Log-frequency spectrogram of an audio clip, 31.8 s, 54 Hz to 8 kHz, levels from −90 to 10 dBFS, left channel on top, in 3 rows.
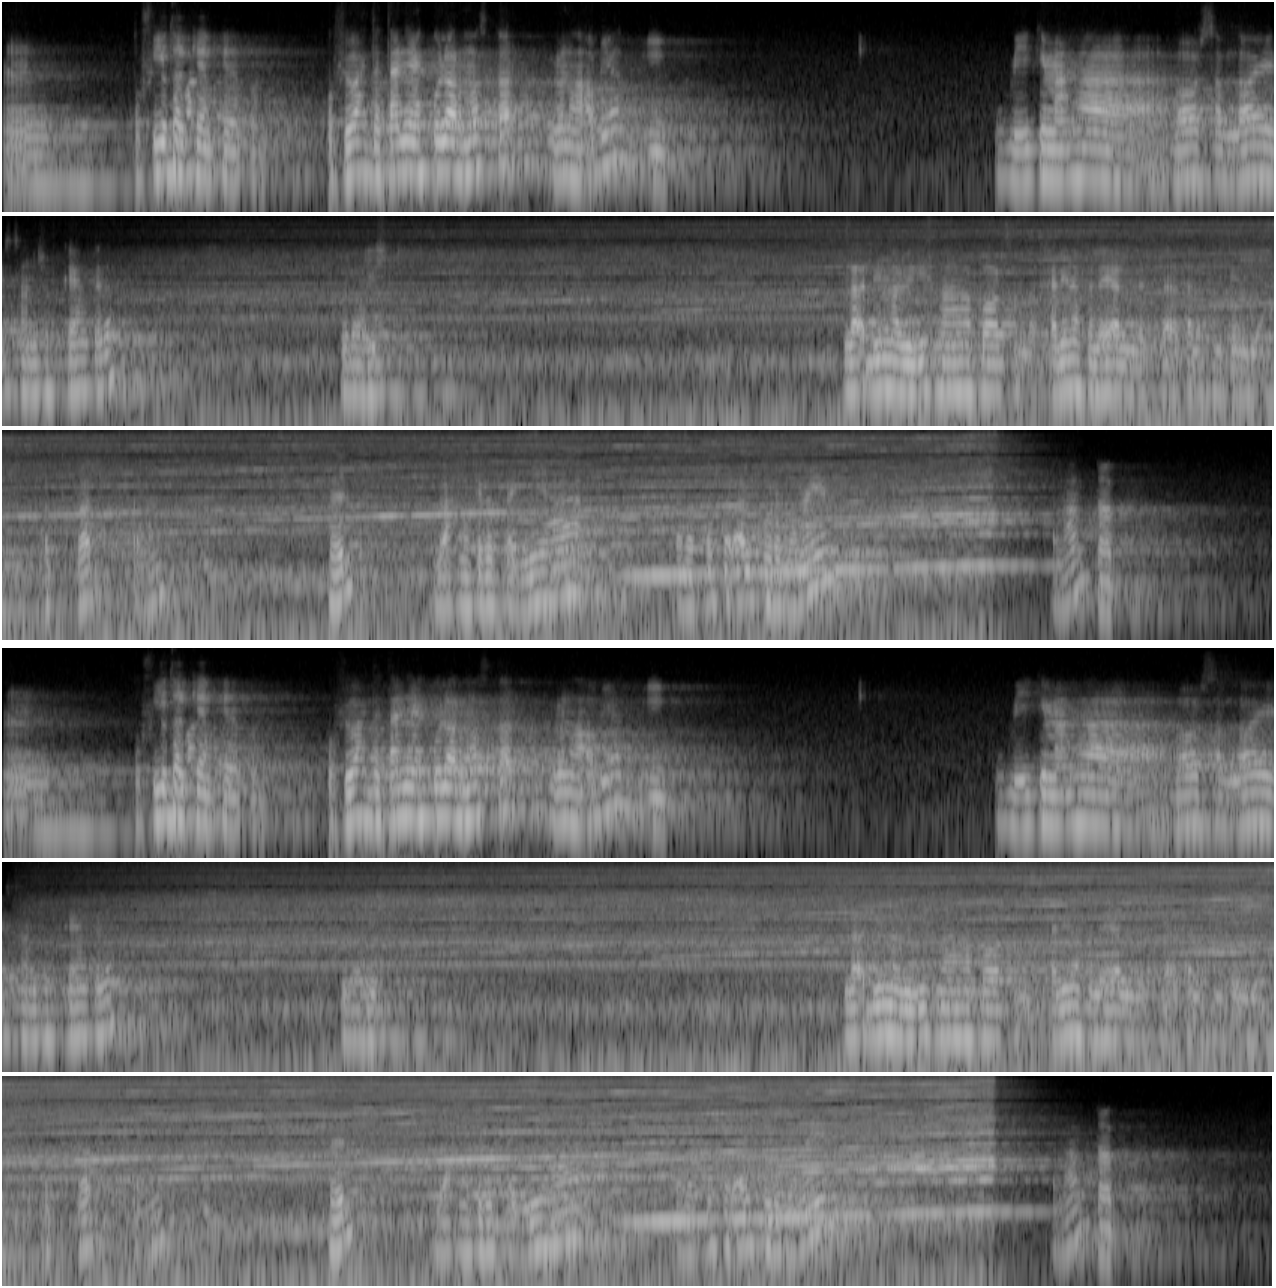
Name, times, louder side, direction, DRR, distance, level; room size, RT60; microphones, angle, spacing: voice 1, 0.0-0.5 1.1-1.5 2.7-5.3 8.3-11.6 13.4-13.8 17.6-21.2 21.5-22.0 22.3-22.6 24.8-26.1 26.8-28.2 30.0-30.3, left 1 dB, 70° left, 5 dB, 1.7 m, -27 dB
voice 2, 1.3-2.2 5.4-5.6 13.6-13.8 23.9-24.2 30.3-30.5, equal, 5° left, 6 dB, 0.7 m, -28 dB
sound 1, 10.8-29.5, right 4 dB, 90° right, 0.9 m, -32 dB
26.5 x 26.0 x 7.1 m, 2.9 s
head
